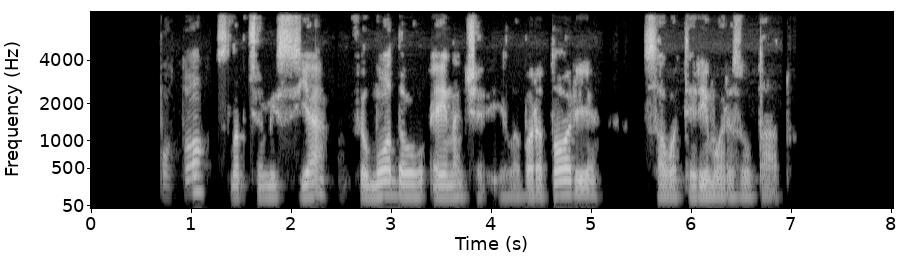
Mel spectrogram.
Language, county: Lithuanian, Klaipėda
